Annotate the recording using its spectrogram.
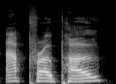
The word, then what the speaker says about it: apropos: Apropos.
